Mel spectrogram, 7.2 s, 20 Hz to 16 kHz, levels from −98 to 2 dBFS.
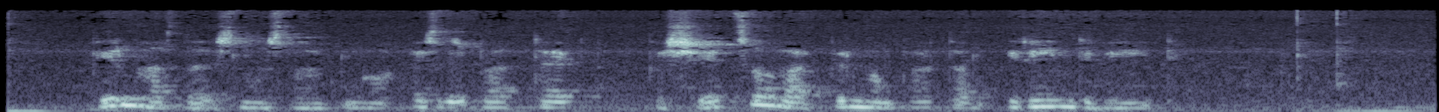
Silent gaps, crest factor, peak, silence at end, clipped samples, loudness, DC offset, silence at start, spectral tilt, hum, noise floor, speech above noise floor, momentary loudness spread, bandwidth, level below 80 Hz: none; 24 dB; 0 dBFS; 0 s; under 0.1%; -22 LUFS; under 0.1%; 0.05 s; -4.5 dB/octave; none; -49 dBFS; 25 dB; 23 LU; 11.5 kHz; -46 dBFS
